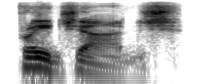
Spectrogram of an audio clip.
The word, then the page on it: prejudge: British English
